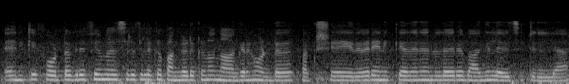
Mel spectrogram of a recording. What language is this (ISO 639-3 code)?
mal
